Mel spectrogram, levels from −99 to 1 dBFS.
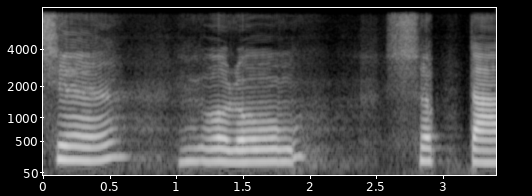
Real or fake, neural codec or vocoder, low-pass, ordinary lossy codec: fake; codec, 16 kHz in and 24 kHz out, 0.4 kbps, LongCat-Audio-Codec, two codebook decoder; 7.2 kHz; none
